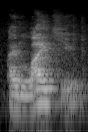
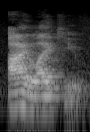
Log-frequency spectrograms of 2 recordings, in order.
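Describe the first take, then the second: First: The stress is on "like". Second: The stress is on "I".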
